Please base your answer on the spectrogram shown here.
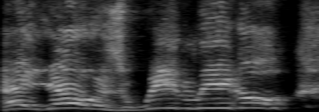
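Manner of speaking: very high, drawn-out shout. Playing a character in a bar, calling to people across the room: shouting down the aisle. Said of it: "I'm gonna shout down the aisle".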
